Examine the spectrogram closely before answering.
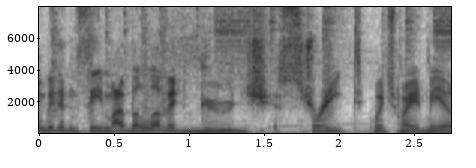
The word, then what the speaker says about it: Goodge Street: Um because it spelled like Goodge. It spelled like Goodge, but it's Goodge, but it's Goodge.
